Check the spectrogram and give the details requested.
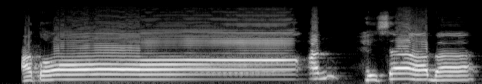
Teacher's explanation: حمزہ پر تنوین، ان تنوین کے بعد ہا حروف اظہار میں سے ہے.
